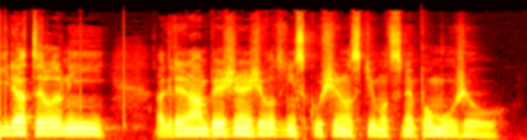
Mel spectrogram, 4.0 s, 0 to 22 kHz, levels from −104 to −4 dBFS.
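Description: From 0.00 to 0.94 s, before "a kde nám běžné", a train of clicks ticks unevenly at 4.31 per second, about five pulses standing roughly 10 dB above the speech. They appear as thin vertical lines across a spectrogram and sharp spikes on the waveform, likely from interference or a faulty connection or supply.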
